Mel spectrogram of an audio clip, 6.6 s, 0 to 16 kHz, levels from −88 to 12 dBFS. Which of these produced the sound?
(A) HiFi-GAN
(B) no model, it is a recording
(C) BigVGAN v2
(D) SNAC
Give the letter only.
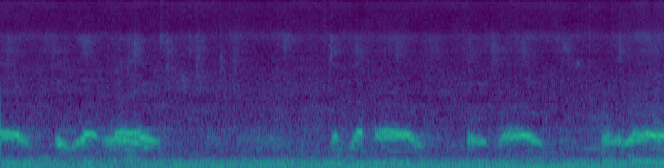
D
